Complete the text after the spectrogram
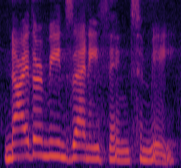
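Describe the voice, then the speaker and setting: A woman's voice: medium pitch, moderate pace, long reverb tail, heavy background noise, natural voice. A woman voicing a proud, hungry, threatening vampire in a video game, defiant and disdainful. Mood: defiant, menacing. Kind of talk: video game fight-intro dialogue.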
